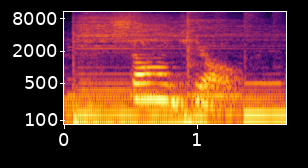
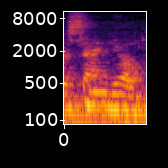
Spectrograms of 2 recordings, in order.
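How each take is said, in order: First: The word is said as 'songkyo'. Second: The word is said as 'sangyo'. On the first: The speaker calls it right. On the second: The speaker calls it wrong.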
